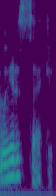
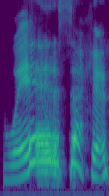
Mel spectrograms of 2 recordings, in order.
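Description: First: Very soft, low murmur; murmured reaction to oneself; quiet double take. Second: Drawn out at half speed; slow, drawn-out realization; slow-dawning double take. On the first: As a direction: say it under your breath, lower. Acts out own reaction, first take. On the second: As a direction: stretch out each word as it sinks in. Repeats reaction, drawn out. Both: Retold or imitated.

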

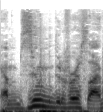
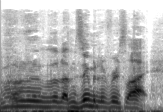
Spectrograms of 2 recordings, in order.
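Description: First: Said in the usual way. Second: Laughing. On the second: Real, not acted.

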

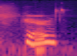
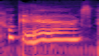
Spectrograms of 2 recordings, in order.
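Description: First: Softer echo. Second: Much higher, breezy "Who cares?"; carefree Jesus. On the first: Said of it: "it's like". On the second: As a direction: toss it off, totally unbothered. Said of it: "but he's like". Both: Retold or imitated.

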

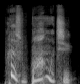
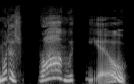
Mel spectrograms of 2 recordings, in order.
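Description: First: Said in the usual way. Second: High, slow, softer mock disbelief; imitating their vibe. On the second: The guests judging Patrick, slow hushed high mock voice. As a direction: drag it out in a hushed high put-on voice. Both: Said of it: "That's the vibe they were giving".

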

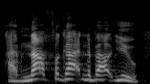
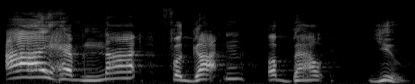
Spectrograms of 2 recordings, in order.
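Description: First: Said in the usual way. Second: Slow, measured voice of God; a touch of God speaking to the listener; God's reassuring words. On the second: Acted. Preacher voicing God, slow and deliberate.

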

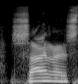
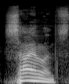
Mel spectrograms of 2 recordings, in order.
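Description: First: Sharp high bark of a king; barked command. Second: Barked command. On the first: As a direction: snap it out like a royal order. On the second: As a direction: snap it out like a king. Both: A narrator's reading. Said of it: "barked back".

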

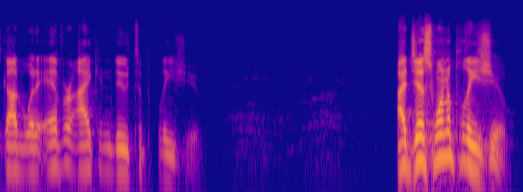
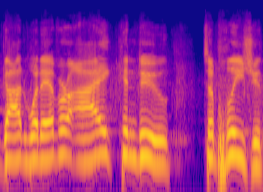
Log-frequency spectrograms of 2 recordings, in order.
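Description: First: Very soft, low voiced prayer; humble prayer. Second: Loud, impassioned cry to God; fervent prayer. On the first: Preacher voicing a believer's devotion to God, hushed and humble. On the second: Acted. Preacher showing what holiness says to God, loud and fervent. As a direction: raise the voice in earnest devotion.

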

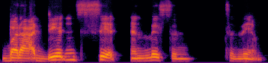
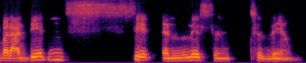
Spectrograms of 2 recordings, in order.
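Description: First: Drawn out slowly, each word weighed; slow emphatic repeat. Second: Drawn out slowly, word by word; slow emphatic quote. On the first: Repeating the key line slowly for the congregation. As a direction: lean on every word, slowly. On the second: Preacher slowing down to drive the point home. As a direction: let each word land slowly. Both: Shown as a demonstration. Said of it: "I'm gonna say that again".

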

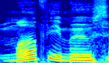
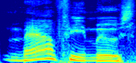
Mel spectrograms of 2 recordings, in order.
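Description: First: Muffy, first vowel as in cup; the old wrong way, Muffy rhyming with fluffy; Muffy with an uh sound. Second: Maffy, first vowel as in cat, said slowly; Maffy stressed and drawn out, vowel as in cat; Maffy with an a sound. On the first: Correcting a misread name, saying it the wrong way first: Muffy as in cup. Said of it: "it's Maffy Moose". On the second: Giving viewers the right name: Maffy with the vowel of cat. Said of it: "it's not Muffy Moose". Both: Shown as a demonstration.

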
